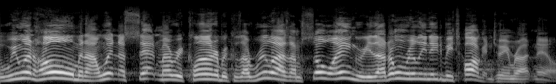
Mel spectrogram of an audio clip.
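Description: Projecting a raised voice, a man speaks at a very fast pace. His tone is bright and sharp, and his pitch is high. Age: 50s. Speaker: pastor. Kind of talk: sermon. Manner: halting.

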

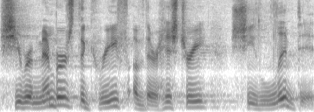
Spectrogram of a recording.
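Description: This man's voice sits fairly high and swings very widely in pitch. He talks at a moderate pace, and room echo can be heard. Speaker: youth pastor. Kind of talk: sermon.

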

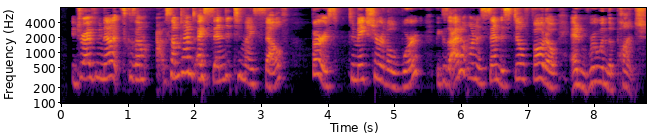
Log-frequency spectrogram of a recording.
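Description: A woman at a high pitch talks at a moderate pace with hardly any pauses and very wide pitch swings. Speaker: podcast co-host. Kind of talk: casual chat.

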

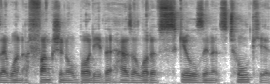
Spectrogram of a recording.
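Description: A man's very deep, low voice with an Australian accent at a moderate pace, on a very clean recording with a silent background. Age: 20s. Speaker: podcast host. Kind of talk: casual chat.

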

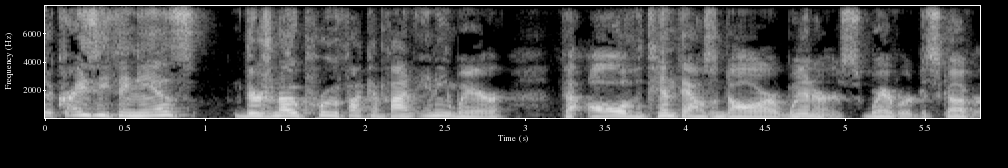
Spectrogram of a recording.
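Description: This man talks at a very fast pace in a Southern accent. His pitch is fairly high and swings very widely. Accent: Southern, noticeable on playback. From US South. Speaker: retro video game podcast co-host. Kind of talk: casual chat.

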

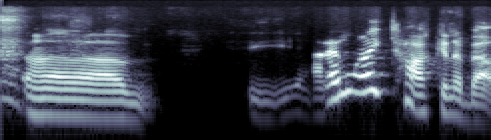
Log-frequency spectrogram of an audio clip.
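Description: A man with a fairly high pitch speaks in an unremarkable speaking voice with lively intonation, recorded with a dry, close sound and no echo. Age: 40s. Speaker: podcast host. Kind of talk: casual interview chat. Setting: remote interview.

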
